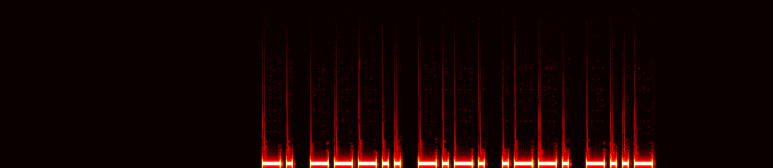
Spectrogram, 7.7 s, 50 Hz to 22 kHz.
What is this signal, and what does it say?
Morse code, heard as a keyed tone, about 20 wpm, 700 Hz. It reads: N8CPX
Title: USA Call Signs - 5 Characters - Repeated 3x - 20wpm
